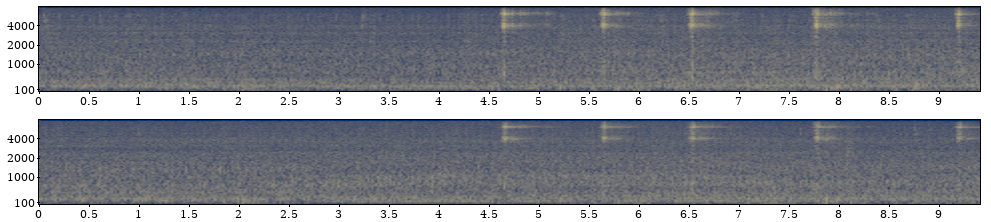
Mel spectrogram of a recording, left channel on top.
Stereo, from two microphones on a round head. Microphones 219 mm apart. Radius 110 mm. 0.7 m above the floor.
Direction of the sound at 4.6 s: 50° left (ahead or behind).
